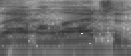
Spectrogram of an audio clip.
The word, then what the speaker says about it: Appalachian: 4 syllables, Appalachian State.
